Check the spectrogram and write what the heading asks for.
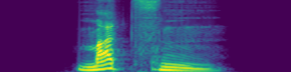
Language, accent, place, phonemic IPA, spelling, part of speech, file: German, Germany, Berlin, /ˈmat͡sn̩/, Matzen, noun, De-Matzen.ogg
- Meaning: 1. synonym of Matze (“matzoh”) 2. plural of Matze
